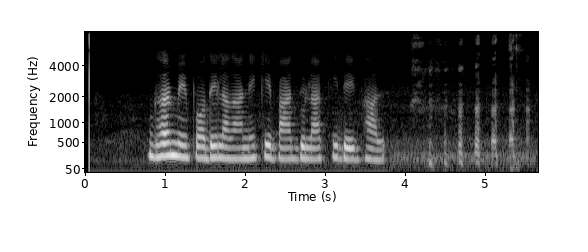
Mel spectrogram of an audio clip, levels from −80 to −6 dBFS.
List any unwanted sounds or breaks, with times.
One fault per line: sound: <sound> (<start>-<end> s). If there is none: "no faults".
sound: laugh (4.1-5.6 s)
